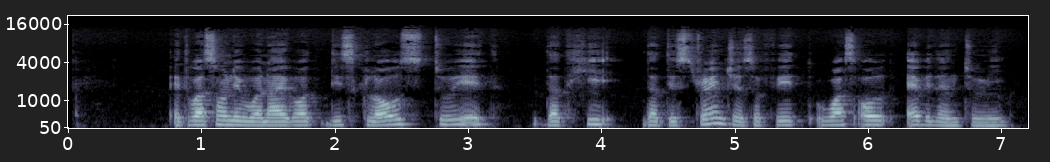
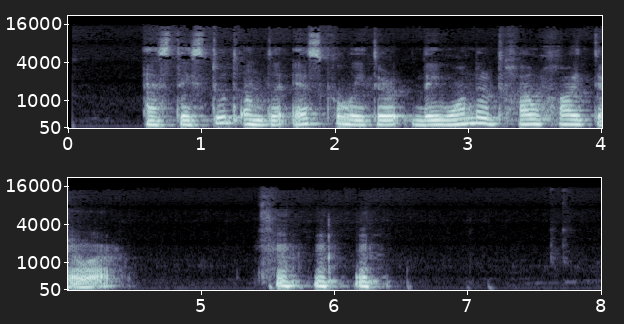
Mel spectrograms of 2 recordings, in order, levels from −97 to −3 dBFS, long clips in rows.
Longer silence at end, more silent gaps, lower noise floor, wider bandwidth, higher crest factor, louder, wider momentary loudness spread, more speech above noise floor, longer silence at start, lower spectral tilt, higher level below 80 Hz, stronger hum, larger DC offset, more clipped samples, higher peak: second, 0.15 s vs 1.65 s; neither; first, -75 dBFS vs -67 dBFS; first, 15 kHz vs 12.5 kHz; first, 20 dB vs 14 dB; second, -35 LUFS vs -17 LUFS; first, 9 LU vs 6 LU; second, 41 dB vs 51 dB; first, 0.8 s vs 0.55 s; second, -4.5 dB/octave vs -7 dB/octave; second, -70 dBFS vs -50 dBFS; neither; neither; neither; second, -16 dBFS vs -4 dBFS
